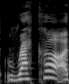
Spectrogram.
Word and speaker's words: Rekka: This is Rekka. They call it Lekka, but I know that Japanese don't really pronounce the R's. They can't really do it. So it's Rekka.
